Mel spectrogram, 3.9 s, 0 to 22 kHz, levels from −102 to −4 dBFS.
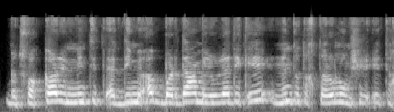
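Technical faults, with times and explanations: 0.48–0.55 s, hard clipping: a brief crackle and slight roughness rides on the loudest moments of the speech here, a gritty edge rather than a sustained fuzz. The signal peaks ran about 1 dB beyond what a stage in the chain could pass, so their tips were sliced flat. Those squared-off tops generate harmonics high in the spectrum, and because the overload is small, they register as a short rasp only where the peaks are cut.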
